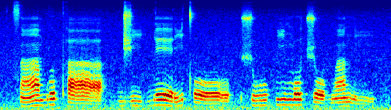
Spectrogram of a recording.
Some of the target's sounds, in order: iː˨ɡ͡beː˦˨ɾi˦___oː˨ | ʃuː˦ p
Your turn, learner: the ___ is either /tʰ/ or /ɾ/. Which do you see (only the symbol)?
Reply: tʰ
